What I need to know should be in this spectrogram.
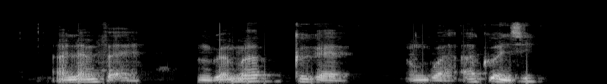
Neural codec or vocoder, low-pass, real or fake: none; 7.2 kHz; real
